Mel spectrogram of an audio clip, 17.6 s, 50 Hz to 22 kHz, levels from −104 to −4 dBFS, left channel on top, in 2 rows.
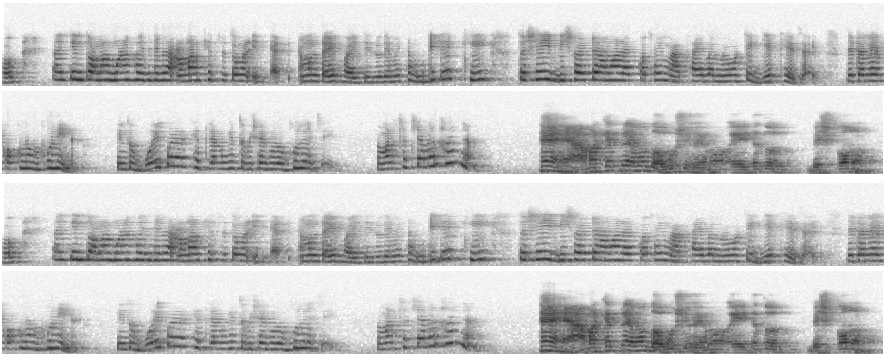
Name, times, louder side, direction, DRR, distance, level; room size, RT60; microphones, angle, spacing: voice 1, 0.0-8.2 8.4-9.5 10.0-12.1 12.6-13.6, left 3 dB, 50° left, 9 dB, 1.5 m, -32 dB
voice 2, 14.2-17.5, right 2 dB, 50° right, 3 dB, 3.6 m, -29 dB
9.3 x 8.0 x 9.1 m, 0.41 s
head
